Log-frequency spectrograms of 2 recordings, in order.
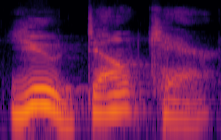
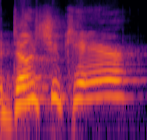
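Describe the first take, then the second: First: Very soft, slow, low "You don't care."; bitter accusation. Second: Slow hurt question "Don't you care?"; questioning plea. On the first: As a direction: murmur it as a hurt accusation. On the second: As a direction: ask it as a wounded question. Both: Shown as a demonstration. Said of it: "Just a little bit of those words switch in there".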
